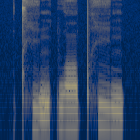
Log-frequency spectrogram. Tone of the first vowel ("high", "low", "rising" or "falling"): low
